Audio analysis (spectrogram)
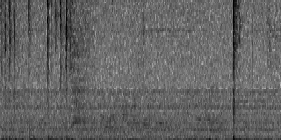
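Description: Keys tapped on a computer keyboard while working in MS Excel: sparse, faint clicks and taps in an irregular rhythm over a low background hum, with no talking.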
